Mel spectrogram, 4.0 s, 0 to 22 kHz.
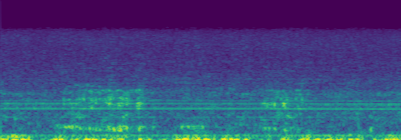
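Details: Iberian lynx cubs of the female Boj, born 4 March 2012, in captivity at the El Acebuche Iberian Lynx Breeding Centre in Doñana; soft, brief mewing calls near the start and again toward the end, over a steady low electrical hum.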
